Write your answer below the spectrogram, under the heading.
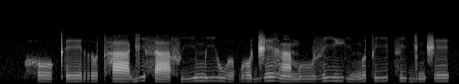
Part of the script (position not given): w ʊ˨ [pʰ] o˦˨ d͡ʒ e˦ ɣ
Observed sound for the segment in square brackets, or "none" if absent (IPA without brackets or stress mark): ɓ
